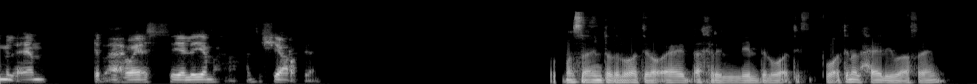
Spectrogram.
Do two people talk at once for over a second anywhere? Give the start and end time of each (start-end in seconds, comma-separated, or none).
none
